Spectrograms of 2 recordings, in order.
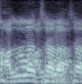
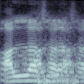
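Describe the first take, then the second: Both takes have the same delivery.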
